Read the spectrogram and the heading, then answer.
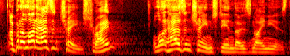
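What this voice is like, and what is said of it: Mixed Australian-American accent. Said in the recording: “my accent has changed. ... I thought I sounded a lot more Australian 9 years ago than I do today. ... I sound Australian to Americans and American to Australians.”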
